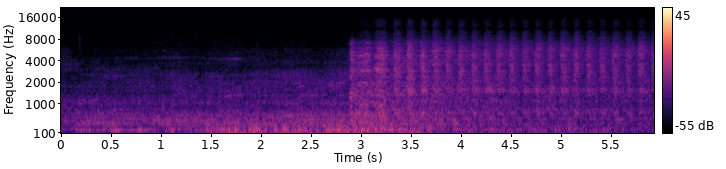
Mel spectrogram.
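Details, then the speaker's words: 1994 Toyota Corolla small body with a hard-start complaint, after fuel pump replacement: slow, lazy cranking for about three seconds while the new pump fills the fuel line, then it catches and settles into an even, stable idle; a normal start once fuel arrives. "yan so umandar na siya So pagka naging stable na Papatayin natin titingan natin kung magwa-one click na siya an guys so nag stable na yung RPM niya"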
